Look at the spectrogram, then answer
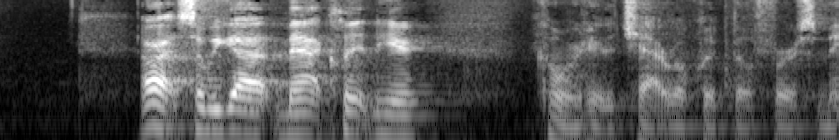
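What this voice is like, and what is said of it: Usual voice. Nothing is said of it.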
